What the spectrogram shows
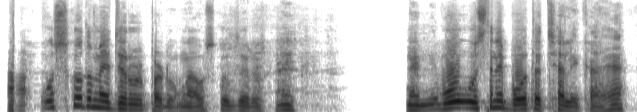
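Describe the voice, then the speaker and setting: Male teacher, live classroom lecture, high voice, quick quizzing and banter. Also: lively intonation, a little mellow. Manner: quizzing students with quick questions and answers; casual, joking with the class.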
